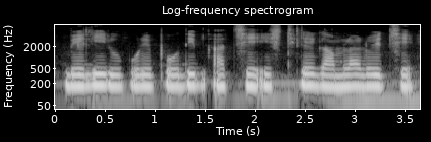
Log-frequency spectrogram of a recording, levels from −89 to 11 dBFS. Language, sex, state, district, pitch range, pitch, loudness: Bengali, female, West Bengal, Cooch Behar, 170-180 Hz, 170 Hz, -13 LUFS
